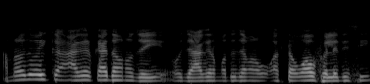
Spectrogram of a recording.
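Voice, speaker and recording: Male teacher, live online lesson, patient step-by-step explaining, fairly high voice, muffled lo-fi sound. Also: steady tone, racing, a little mellow, clear, resonant tone, no room sound. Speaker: Arabic grammar teacher. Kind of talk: live online class lecture.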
